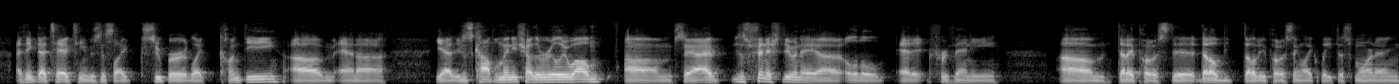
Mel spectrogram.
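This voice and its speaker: With an American accent, a man speaks at a moderate pace in a fairly low pitch and fairly even intonation. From New York. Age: 40s. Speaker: podcast guest, wrestling fan. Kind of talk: casual chat. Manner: halting, many fillers.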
